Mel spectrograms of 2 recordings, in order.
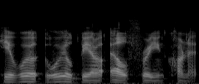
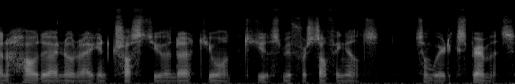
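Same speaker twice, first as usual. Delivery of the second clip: plain reading voice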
